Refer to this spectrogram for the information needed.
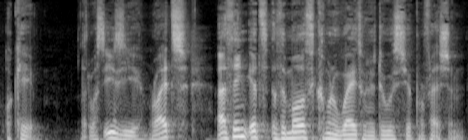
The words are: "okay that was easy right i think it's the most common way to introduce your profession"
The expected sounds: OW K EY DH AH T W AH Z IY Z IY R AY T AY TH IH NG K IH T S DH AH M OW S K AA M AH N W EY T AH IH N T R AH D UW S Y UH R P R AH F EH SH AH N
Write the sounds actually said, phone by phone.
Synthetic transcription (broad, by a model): OW K EY DH AH T W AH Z IY Z IY R AY T AY TH IH NG K IH T S DH AH M OW S K AA M AH N W EY T AH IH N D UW S Y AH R P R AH F EH SH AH N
